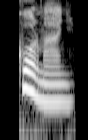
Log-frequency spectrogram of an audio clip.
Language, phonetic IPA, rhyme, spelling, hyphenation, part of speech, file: Hungarian, [ˈkormaːɲ], -aːɲ, kormány, kor‧mány, noun, Hu-kormány.ogg
- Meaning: 1. steering wheel 2. helm 3. government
